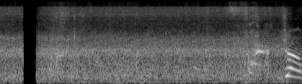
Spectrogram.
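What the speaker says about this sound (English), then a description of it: "Here comes the waves." Steady rushing wash of surf close by, broad and continuous, with a brief gap near the start and a voice calling out near the end.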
